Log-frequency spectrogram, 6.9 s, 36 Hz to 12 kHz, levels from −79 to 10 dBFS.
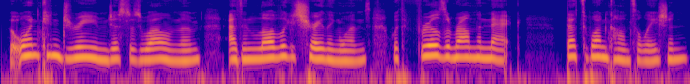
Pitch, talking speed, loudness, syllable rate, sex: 215 Hz, 190 wpm, -19 LUFS, 5.4 syllables/s, female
